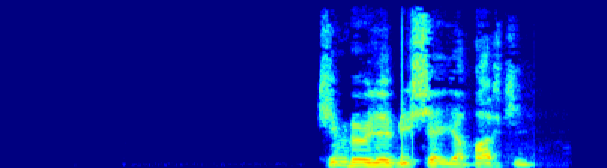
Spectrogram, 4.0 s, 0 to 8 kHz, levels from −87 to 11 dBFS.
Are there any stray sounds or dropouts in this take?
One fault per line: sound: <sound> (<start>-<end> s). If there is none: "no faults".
no faults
